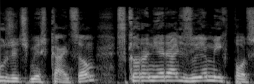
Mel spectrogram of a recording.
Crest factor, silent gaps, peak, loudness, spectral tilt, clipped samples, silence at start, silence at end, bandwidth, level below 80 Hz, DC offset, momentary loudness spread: 12 dB; none; -10 dBFS; -23 LUFS; -5 dB/octave; under 0.1%; 0 s; 0 s; 15.5 kHz; -46 dBFS; under 0.1%; 4 LU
